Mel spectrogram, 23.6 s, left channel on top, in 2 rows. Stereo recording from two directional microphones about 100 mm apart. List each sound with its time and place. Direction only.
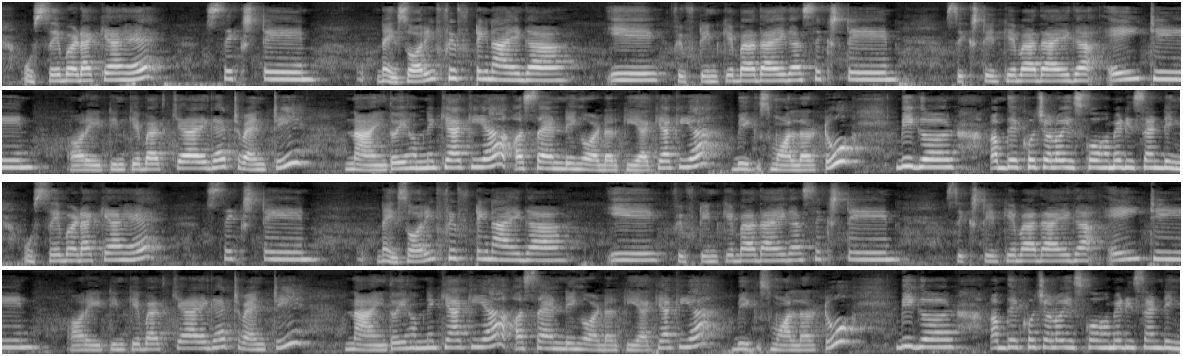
0.0 s a woman's voice: 25° left (ahead or behind)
